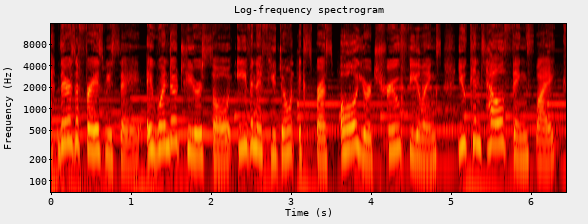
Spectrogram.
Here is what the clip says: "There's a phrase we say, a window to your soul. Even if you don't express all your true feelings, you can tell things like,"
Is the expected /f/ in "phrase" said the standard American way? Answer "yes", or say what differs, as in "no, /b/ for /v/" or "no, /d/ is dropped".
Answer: yes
